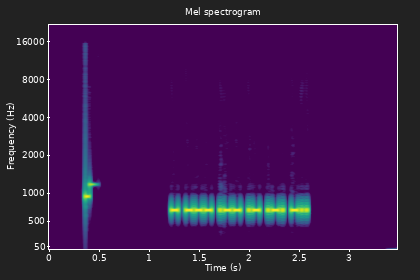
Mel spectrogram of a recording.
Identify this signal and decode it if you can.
Morse code, heard as a keyed tone, about 50 wpm, 700 Hz. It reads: TOWARD
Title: Sentences from Top 1300 Words - New Word Drill Alt - 50wpm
